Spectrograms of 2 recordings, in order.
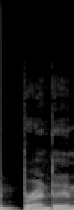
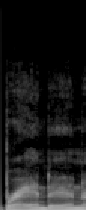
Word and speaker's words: Brendan: or like you know, didn't call me Brendan. They always said Brandon or whatever, you know, bullshit.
